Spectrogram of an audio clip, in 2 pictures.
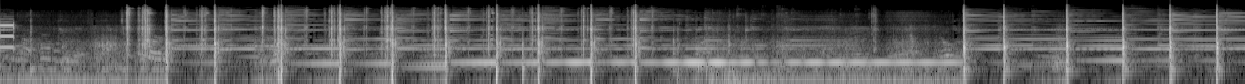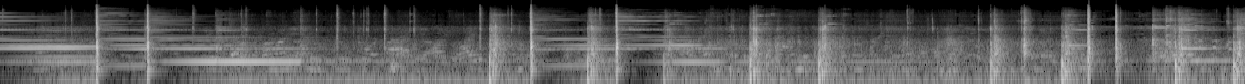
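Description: A short electronic shot-timer beep, then strings of rapid gunshots at steel targets. Many hits leave a ringing clang on the steel. There are pauses between strings as guns are changed, with revolver fire in the middle and shotgun shots near the end.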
